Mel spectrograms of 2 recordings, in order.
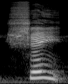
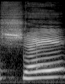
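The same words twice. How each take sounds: First: The syllable is pronounced soft. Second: The syllable is pronounced hard. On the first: The speaker calls it right. "हमें नरम पढ़ना है" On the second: The speaker calls it wrong. "शै नहीं बोलेंगे"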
